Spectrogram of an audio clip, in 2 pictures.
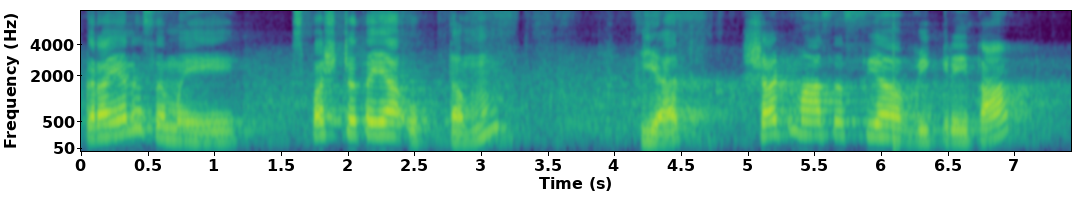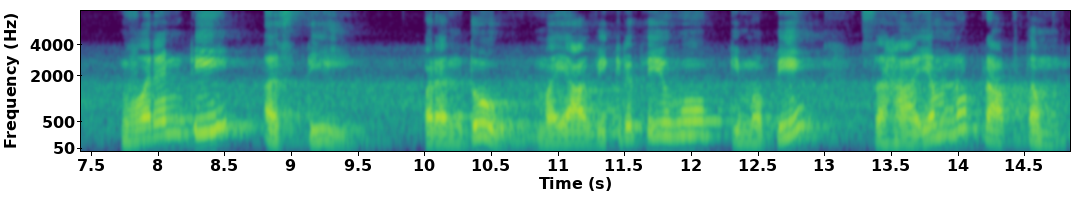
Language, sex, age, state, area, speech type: Sanskrit, male, 18-30, Tripura, rural, spontaneous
